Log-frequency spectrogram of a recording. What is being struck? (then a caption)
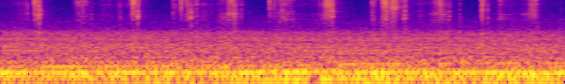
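Metal crown lid. Long nails scratch and tap the rim of a hollow gold and red enamel metal crown lid held sideways. Quick, bright scratchy bursts come one after another over a steady low hum.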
